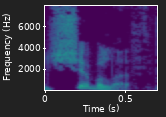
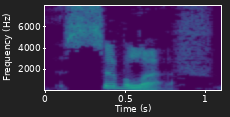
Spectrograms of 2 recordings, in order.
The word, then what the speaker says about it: Shibboleth: And I quote, "The clever test faced by the disgraced soldiers was to pronounce the word Shibboleth, which means either an ear of grain or a flowing stream. The Ephraimites were identified when they managed to say only Sibboleth.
